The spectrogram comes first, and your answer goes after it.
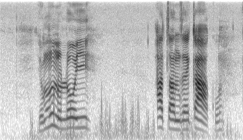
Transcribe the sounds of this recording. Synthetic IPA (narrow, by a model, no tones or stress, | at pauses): ɦimun̤uloji | at͡sand͡zʱɛkaːkʼu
